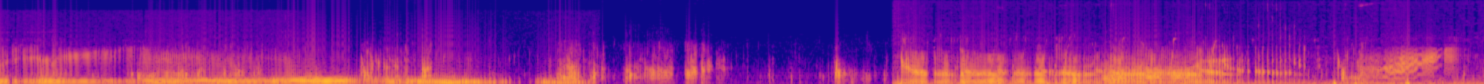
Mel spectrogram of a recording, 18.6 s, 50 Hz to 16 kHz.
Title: 5 minute of my stomach growling #53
